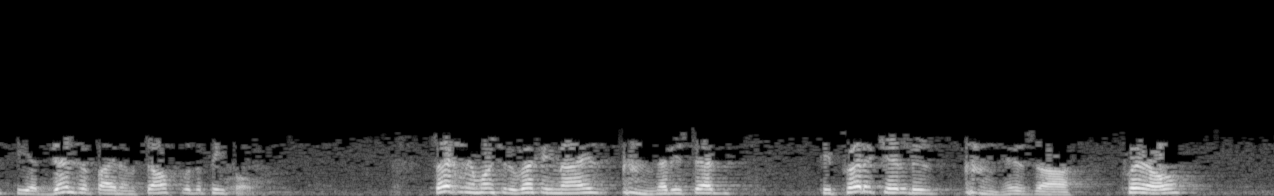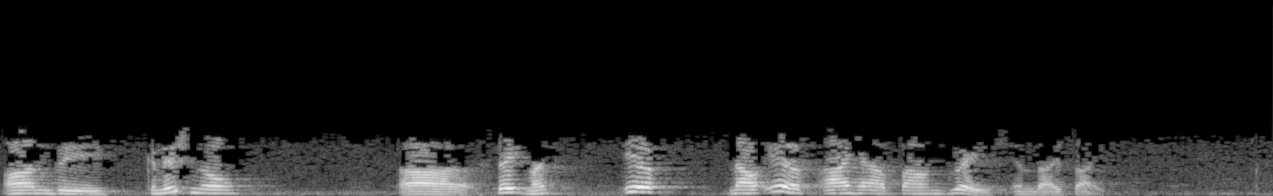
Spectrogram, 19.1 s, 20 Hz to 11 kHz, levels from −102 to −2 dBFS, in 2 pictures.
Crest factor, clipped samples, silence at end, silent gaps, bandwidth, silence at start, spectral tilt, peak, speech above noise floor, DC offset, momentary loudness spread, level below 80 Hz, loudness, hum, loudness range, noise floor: 18 dB; under 0.1%; 1.3 s; none; 3.8 kHz; 0 s; -11.5 dB/octave; -2 dBFS; 38 dB; under 0.1%; 13 LU; -76 dBFS; -20 LUFS; none; 4 LU; -57 dBFS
